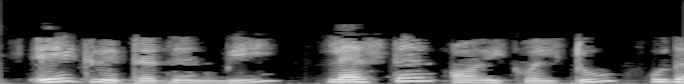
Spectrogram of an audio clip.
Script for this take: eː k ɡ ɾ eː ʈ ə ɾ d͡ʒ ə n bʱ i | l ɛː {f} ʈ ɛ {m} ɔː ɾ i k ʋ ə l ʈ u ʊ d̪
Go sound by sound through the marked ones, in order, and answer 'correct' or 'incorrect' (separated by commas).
incorrect, incorrect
